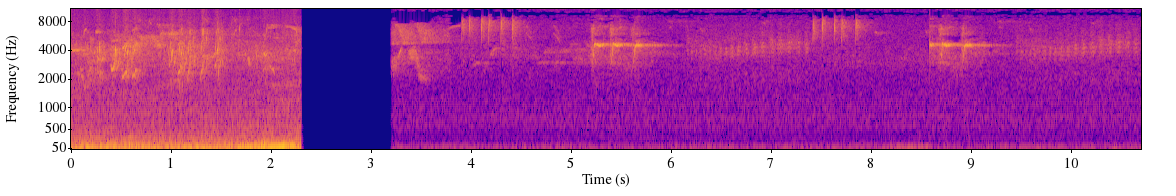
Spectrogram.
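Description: Small birds chirping over steady outdoor background noise. About two seconds in the sound cuts out for a moment, then only a few short, faint chirps come at intervals.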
